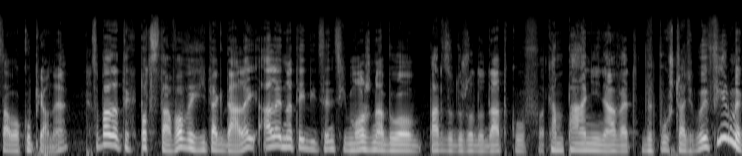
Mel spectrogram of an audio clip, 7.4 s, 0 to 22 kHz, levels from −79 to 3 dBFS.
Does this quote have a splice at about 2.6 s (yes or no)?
no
